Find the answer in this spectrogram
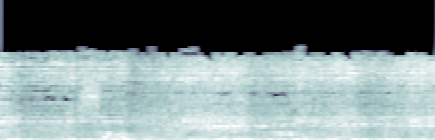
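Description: Live band music from drums, bass, electric guitars and keyboards, with a steady heavy bass beat.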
